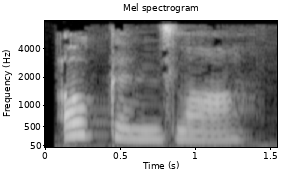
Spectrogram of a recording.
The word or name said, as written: Okun's law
